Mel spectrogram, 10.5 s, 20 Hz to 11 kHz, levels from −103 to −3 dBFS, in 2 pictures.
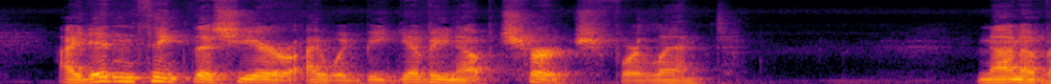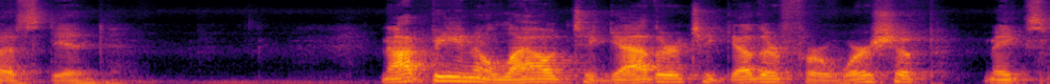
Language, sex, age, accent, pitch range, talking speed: English, male, 50-69, American, 90-125 Hz, 150 wpm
